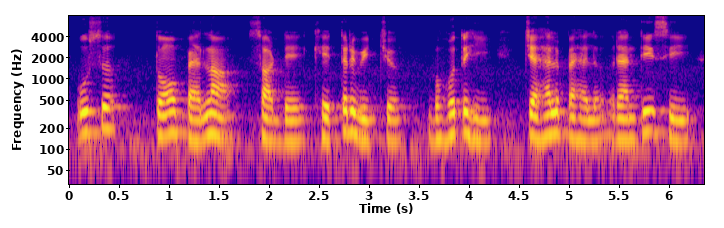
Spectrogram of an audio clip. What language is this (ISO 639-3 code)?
pan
